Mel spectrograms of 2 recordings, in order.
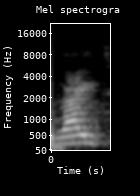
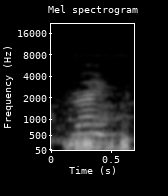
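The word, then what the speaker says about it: right: एच T sorry R आई जी एच टी राइट राइट जी एच क्या होता है?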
